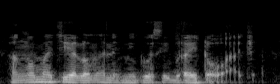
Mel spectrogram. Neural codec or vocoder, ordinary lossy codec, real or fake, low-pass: vocoder, 44.1 kHz, 128 mel bands, Pupu-Vocoder; AAC, 24 kbps; fake; 19.8 kHz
